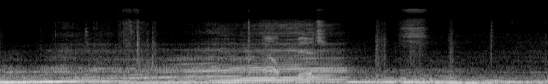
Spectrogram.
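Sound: car engine revving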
